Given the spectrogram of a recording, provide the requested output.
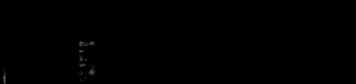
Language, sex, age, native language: Icelandic, male, 11, Icelandic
